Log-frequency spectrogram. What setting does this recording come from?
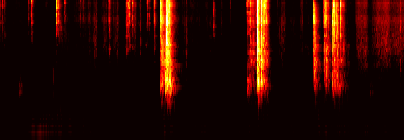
kitchen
